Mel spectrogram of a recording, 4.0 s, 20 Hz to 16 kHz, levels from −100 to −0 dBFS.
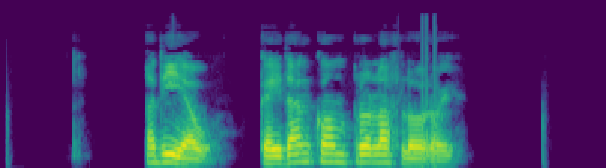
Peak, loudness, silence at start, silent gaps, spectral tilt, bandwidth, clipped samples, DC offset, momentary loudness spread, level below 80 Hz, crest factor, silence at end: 0 dBFS; -14 LUFS; 0.95 s; 1.69-1.73 s; -8 dB/octave; 7 kHz; under 0.1%; under 0.1%; 12 LU; -58 dBFS; 16 dB; 1.05 s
